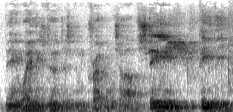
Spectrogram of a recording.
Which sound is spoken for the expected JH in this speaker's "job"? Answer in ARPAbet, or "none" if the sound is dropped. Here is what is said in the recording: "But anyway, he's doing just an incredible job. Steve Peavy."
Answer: Z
